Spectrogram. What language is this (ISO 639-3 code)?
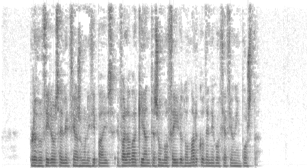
glg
